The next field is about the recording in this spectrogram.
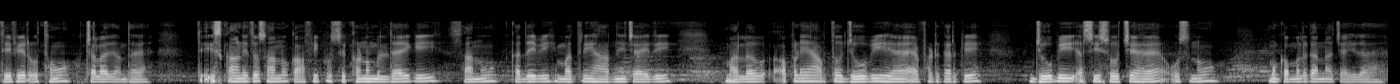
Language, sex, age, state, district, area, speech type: Punjabi, male, 30-45, Punjab, Shaheed Bhagat Singh Nagar, rural, spontaneous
